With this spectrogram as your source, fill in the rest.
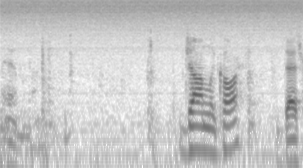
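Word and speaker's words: le Carré: points name him John lucar that's right John le carray is the way it's I think pronounced by him 20-point bonus here is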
